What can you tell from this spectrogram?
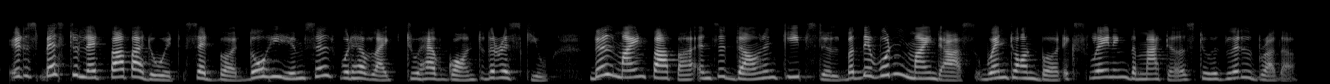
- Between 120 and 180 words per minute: No, average, 200 wpm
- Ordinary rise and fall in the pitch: No, wide, 6.5 semitones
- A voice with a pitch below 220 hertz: No, very high, 290 Hz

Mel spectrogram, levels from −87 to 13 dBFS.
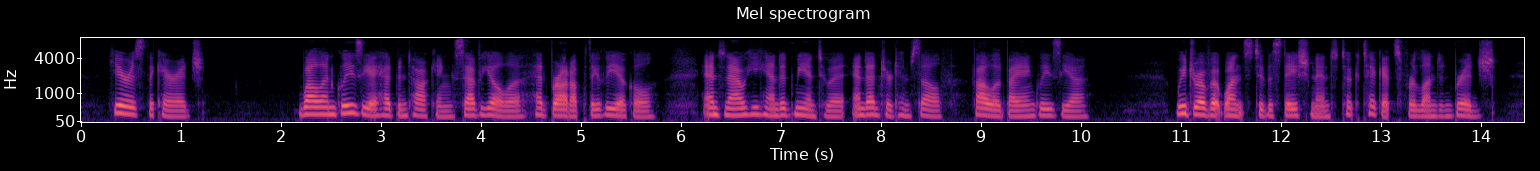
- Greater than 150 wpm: Yes, average, 170 wpm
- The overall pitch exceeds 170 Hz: Yes, medium, 185 Hz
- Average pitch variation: Yes, average, 3.5 semitones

